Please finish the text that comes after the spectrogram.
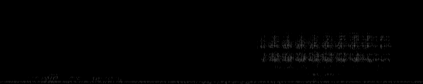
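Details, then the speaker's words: Thorens TD 165 turntable after installing a motor thrust bearing: a faint hum breaks into a loud fast buzzy knock as the grub screw is mis-set, and the knocking goes away once adjusted properly. "hear the knocking? And then as I dial it properly in, knocking goes away. And now I have a quiet turntable."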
